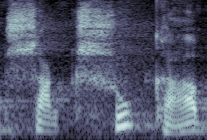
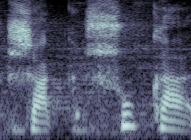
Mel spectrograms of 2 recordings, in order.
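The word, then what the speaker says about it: Shakshuka: so ein bisschen daran erinnert nennt sich aber shakchuka wenn es richtig ausgesprochen ist genauer gesagt shakchuka sizilia gebackene Eier in Tomatensoße mit Mozzarella und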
